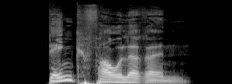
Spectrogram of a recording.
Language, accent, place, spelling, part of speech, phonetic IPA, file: German, Germany, Berlin, denkfauleren, adjective, [ˈdɛŋkˌfaʊ̯ləʁən], De-denkfauleren.ogg
- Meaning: inflection of denkfaul: 1. strong genitive masculine/neuter singular comparative degree 2. weak/mixed genitive/dative all-gender singular comparative degree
